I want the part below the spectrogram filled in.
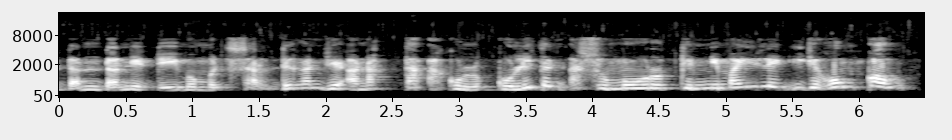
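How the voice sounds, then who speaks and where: An actor playing a mild, anxious elderly husband and father in an old radio drama, with a husky voice. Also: fairly high pitch, steady tone, measured pace. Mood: worried. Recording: dull lo-fi old radio recording.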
